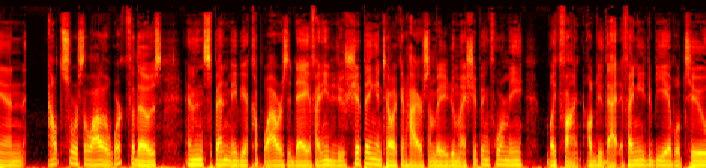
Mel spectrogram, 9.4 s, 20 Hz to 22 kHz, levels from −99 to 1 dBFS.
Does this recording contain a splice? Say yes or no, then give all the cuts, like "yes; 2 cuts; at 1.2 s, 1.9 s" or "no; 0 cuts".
no; 0 cuts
